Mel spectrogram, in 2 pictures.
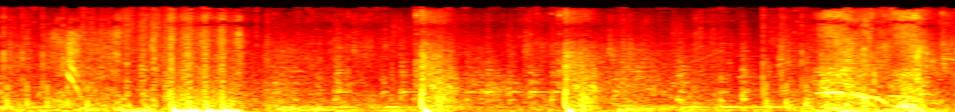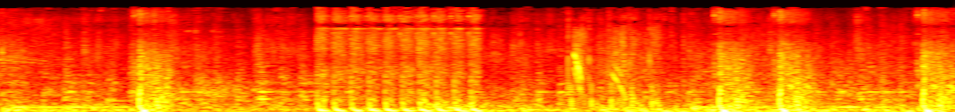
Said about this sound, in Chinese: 快，冲出去！我火力掩护！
